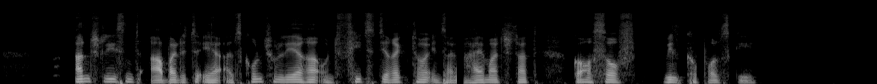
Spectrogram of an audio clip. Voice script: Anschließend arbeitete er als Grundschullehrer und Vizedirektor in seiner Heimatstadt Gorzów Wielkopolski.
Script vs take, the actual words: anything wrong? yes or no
no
